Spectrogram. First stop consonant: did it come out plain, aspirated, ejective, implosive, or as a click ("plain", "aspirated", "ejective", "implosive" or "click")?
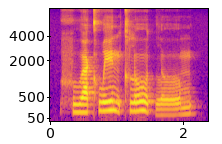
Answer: aspirated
